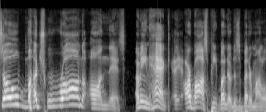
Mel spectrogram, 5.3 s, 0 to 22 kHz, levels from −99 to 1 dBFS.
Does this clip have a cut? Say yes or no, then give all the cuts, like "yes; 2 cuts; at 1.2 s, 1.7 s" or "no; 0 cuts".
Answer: yes; 2 cuts; at 2.5 s, 3.6 s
